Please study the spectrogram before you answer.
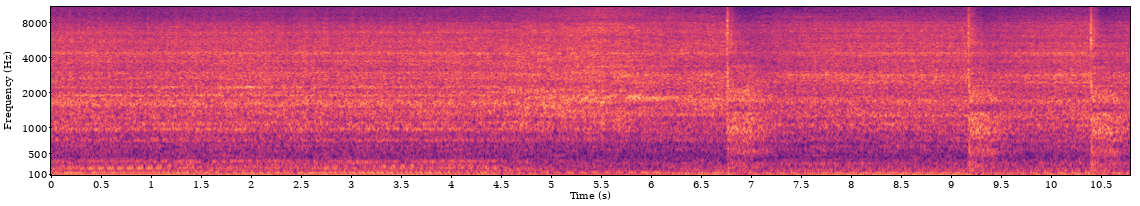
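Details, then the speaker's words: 1999 Vortec 454 7.4 V8 freshly swapped into a 1985 Chevrolet C10, first start with oil and antifreeze filled: deep, steady V8 rumble at an even idle with no knocks or misses. "so let's start it up uh okay and we'll let it run a little bit it has oil it has antifreeze so we're good on that here we go"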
